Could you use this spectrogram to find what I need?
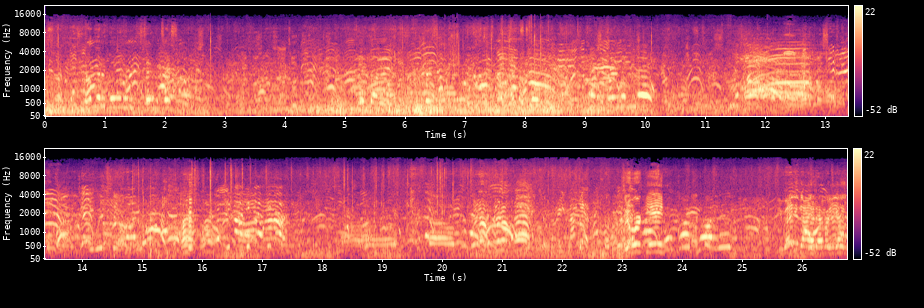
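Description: Children shout and call to each other across an open field outdoors.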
